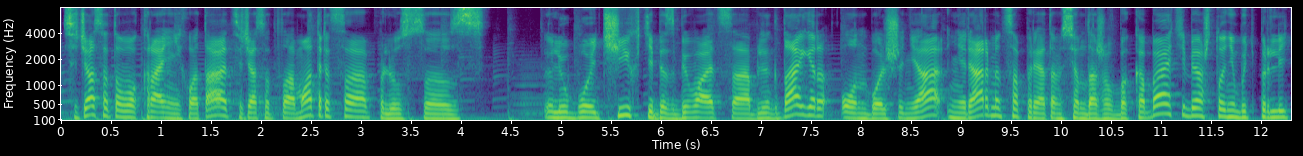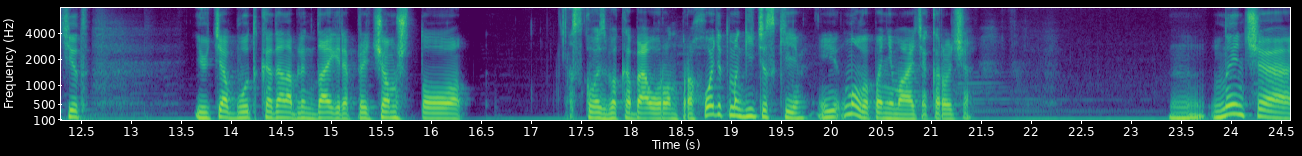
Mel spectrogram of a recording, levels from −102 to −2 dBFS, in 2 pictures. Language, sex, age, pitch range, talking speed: Russian, male, 20-39, 125-155 Hz, 115 wpm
